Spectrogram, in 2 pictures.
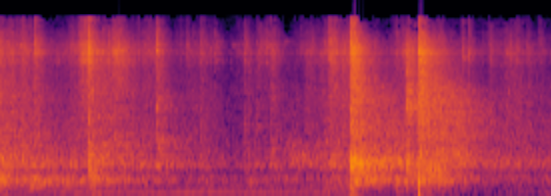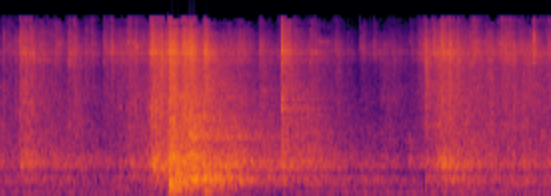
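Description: Padded weapons strike armour and shields in an echoing hall.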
